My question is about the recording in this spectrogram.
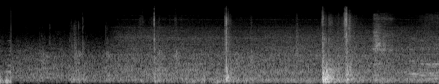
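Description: Slaps and thuds of a gymnast's round-off back tuck on an inflatable air track. There is a sharp slap a little after two seconds, then the loudest thump, the landing on a crash mat, just after three seconds.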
